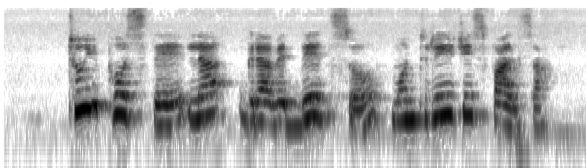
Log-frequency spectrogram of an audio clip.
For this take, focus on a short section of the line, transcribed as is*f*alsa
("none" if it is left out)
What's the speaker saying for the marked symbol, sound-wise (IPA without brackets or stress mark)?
f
